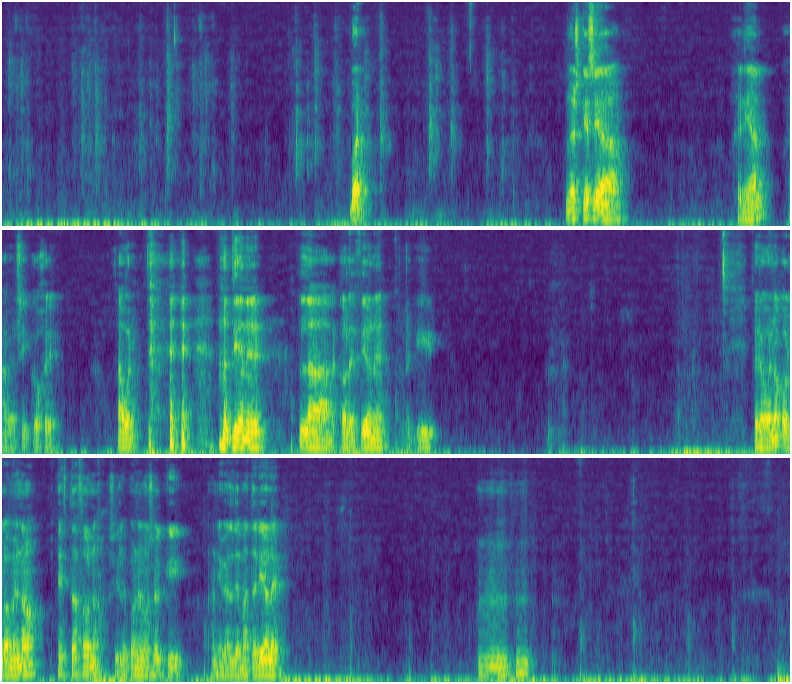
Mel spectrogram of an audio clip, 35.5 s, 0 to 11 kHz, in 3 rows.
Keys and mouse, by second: 0.1 a, 2.3 Tab, 7.3 z, 16.2-18.8 drag, 18.8-20.3 middle drag, 20.3-23.1 drag, 23.1 right click, 25.1-35.4 drag.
